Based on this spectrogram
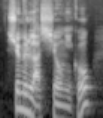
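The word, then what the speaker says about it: simulation: 그게 맞고 이게 프랑스식 발음법을 그대로 따른 게 시뮬라시옹이고 요거는 시뮬레이션 하기라는 뜻이에요.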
